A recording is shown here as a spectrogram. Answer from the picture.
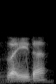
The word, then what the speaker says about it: Ejeda: And there's a Lutheran hospital presence there called the Zeda Hospital, E-J-E-D-A. It's pronounced Zeda.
